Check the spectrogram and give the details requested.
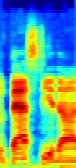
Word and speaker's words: Bastiodon: So Bastiodon, it's spelled phonetically.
